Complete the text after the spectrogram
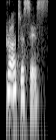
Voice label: "protasis", Indian; Dictionary

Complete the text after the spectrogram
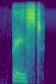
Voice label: "paste", Indian; Dictionary

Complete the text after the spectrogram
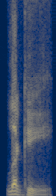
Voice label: "leggy", American

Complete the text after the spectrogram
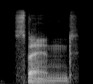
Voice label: "spend", British

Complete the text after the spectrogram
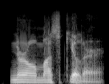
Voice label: "neuromuscular", American

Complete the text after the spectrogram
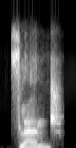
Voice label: "flange", Indian

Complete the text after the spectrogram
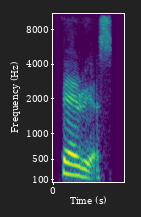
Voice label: "various", Indian

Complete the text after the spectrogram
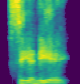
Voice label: "CNAA", Indian

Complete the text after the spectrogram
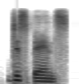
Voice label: "dispense", Indian

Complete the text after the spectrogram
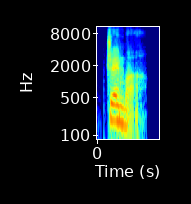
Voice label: "tremor", Indian

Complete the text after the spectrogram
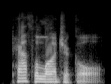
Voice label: "pathological", American

